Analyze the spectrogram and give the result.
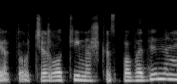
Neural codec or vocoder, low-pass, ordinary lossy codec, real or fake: codec, 24 kHz, 1 kbps, SNAC; 10.8 kHz; Opus, 24 kbps; fake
